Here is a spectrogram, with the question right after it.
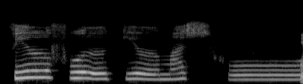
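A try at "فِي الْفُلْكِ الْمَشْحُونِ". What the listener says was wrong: Bukan Bill ya, Phil. Kedengaran sama telinga saya Bill. Mungkin telinga saya yang kurang benar apa bibirmu yang terlalu jontor jadi Bill kedengarannya. Phil ya. Jadi jangan kayak orang kayak saya nih orang Sunda tuh kalau F tuh susah.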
